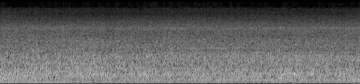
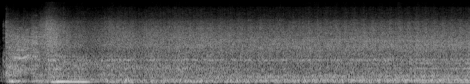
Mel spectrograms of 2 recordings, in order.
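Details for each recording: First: 1969 Plymouth Barracuda V8, revived after sitting 27 years, idling about 1200 rpm during new-cam break-in, about 7 minutes in, good oil pressure: steady, even idle with only a faint light rattle after a loose plug wire was refitted; pretty normal. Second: 1969 Barracuda first run after sitting 27 years, on a test electric fuel pump; engine catches into a rough idle with busy, rattly top-end clatter though oil pressure reads mid-gauge; worn hydraulic lifters.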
